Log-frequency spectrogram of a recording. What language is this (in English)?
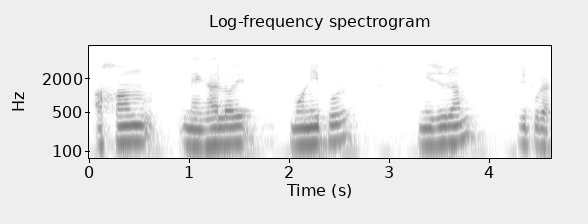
Assamese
